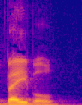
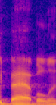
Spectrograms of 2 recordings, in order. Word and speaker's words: Babel: And then in 10:10 it says, and then the beginning of his kingdom was Babel. We say Babel in Texas, but it's actually pronounced Babel, so you know.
